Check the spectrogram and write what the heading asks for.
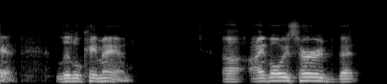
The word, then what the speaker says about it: Cayman: no it's grand cayman little k man and then if it's in the beginning as an adjective you can say cayman cayman brac and cayman islands but it's never munn ever and i didn't know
